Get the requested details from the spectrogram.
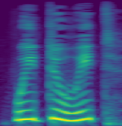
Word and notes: wituit: Mi'gmaq

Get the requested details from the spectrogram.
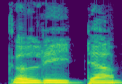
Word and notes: glitam: Mi'gmaq

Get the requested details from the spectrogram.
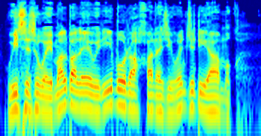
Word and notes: pu'talqanatl: Mi'gmaq

